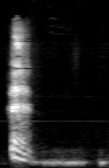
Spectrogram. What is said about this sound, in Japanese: まあそれでちょっと向こう今冬んであのその寒暖差でちょっとやられて僕今喉をさっきから咳しててすいません。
